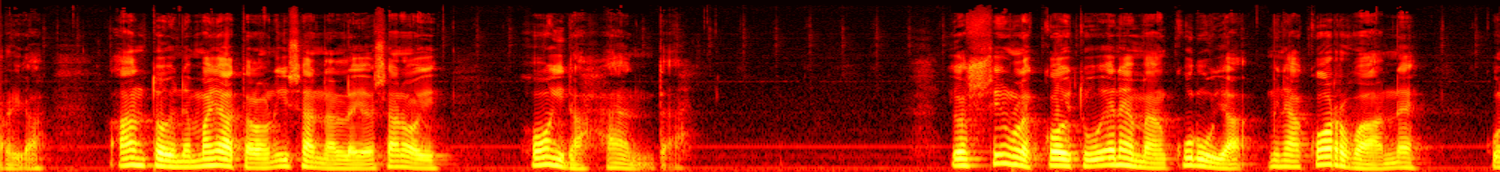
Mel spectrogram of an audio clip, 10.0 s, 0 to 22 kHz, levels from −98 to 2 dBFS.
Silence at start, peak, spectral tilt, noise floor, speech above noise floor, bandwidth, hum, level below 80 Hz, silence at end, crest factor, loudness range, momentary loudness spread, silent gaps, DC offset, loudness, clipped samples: 0 s; 0 dBFS; -7.5 dB/octave; -54 dBFS; 38 dB; 16 kHz; none; -52 dBFS; 0 s; 18 dB; 8 LU; 14 LU; none; under 0.1%; -17 LUFS; under 0.1%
